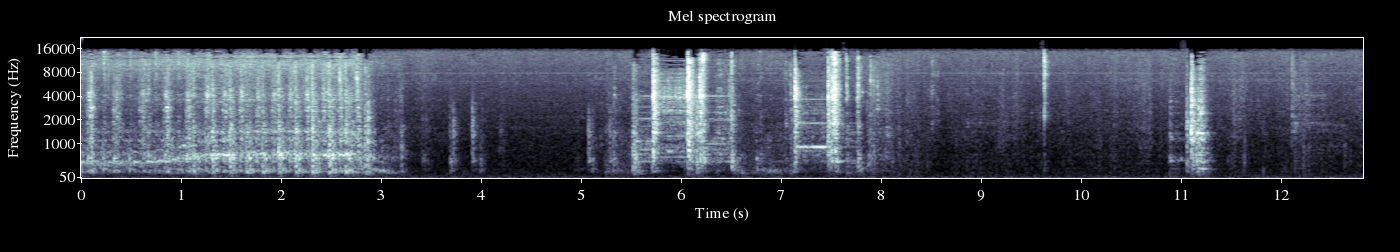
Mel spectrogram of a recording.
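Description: A domestic sewing machine runs steadily for about three seconds while stitching the side seam of a skirt waistband with facing, then stops, leaving scattered soft handling clicks and rustles of fabric.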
